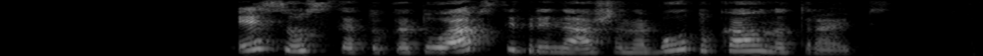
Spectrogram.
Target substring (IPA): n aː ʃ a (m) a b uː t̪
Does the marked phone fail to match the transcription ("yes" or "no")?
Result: yes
